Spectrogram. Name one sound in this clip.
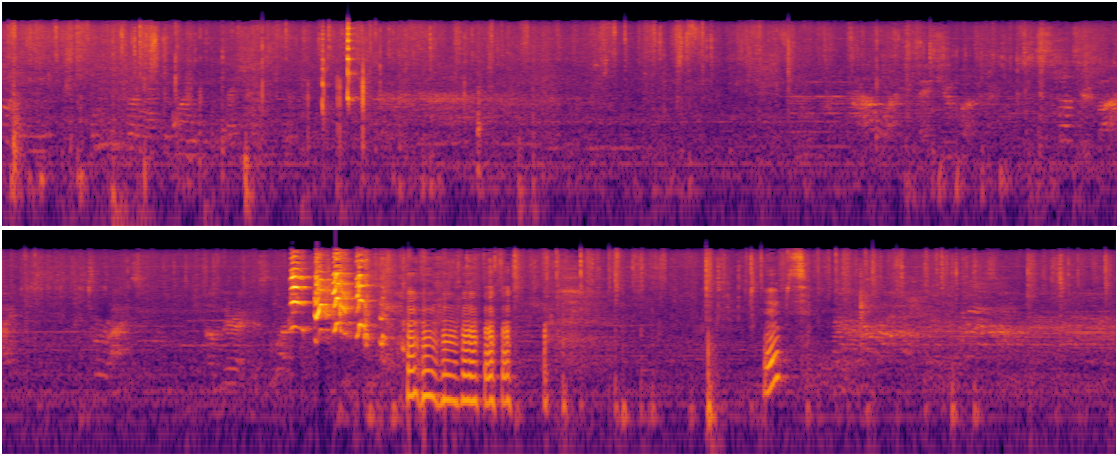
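Puppies' claws click and scrabble on a wooden floor.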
